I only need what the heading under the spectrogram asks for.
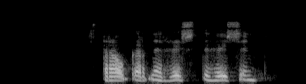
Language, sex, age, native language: Icelandic, female, 60-69, Icelandic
